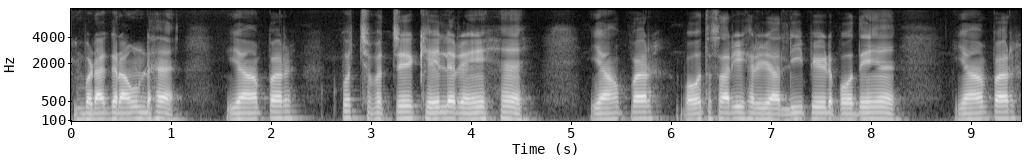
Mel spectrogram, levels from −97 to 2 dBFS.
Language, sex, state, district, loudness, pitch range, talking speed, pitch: Hindi, male, Punjab, Fazilka, -15 LUFS, 115-125 Hz, 125 wpm, 120 Hz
